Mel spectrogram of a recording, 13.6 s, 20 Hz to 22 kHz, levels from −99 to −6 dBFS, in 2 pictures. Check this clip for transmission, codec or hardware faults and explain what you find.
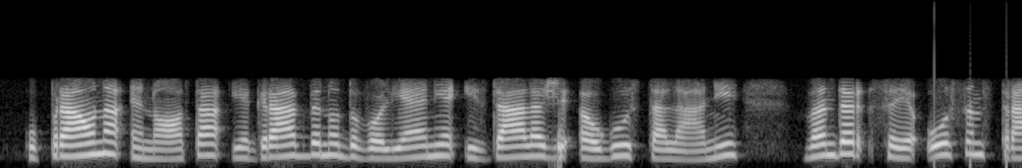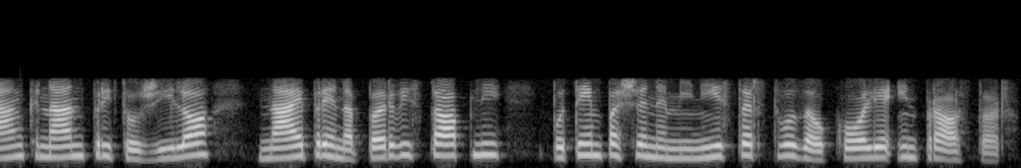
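Two faults are audible, sitting on top of a telephone-band line of roughly 250 Hz to 3.6 kHz.

From 3.67 to 3.75 s, between "je gradbeno dovoljenje izdala" and "avgusta lani vendar se", there's packet loss with pitch repetition. About 50 ms went missing across 80 ms, and the receiver re-played the last pitch period to fill each hole. Runs are at most 20 ms, so it comes across as a brief buzzy, held catch.

From 6.24 to 6.96 s, between "lani vendar se je" and "nanj pritožilo", you get CD scratch ticks. The player couldn't rebuild the damaged data on each disc turn and patched it, leaving four tiny clicks, the longest only about 1.5 ms.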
